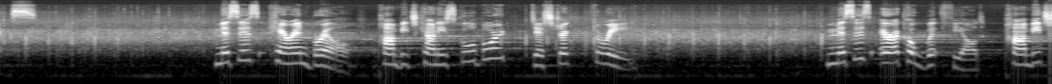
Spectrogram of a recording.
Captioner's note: applause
